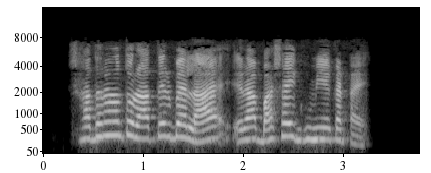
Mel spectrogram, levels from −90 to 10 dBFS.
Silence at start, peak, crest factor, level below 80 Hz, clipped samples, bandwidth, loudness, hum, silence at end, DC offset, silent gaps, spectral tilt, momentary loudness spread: 0.3 s; 0 dBFS; 16 dB; -68 dBFS; under 0.1%; 8 kHz; -15 LUFS; none; 0.55 s; under 0.1%; none; -1.5 dB/octave; 9 LU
